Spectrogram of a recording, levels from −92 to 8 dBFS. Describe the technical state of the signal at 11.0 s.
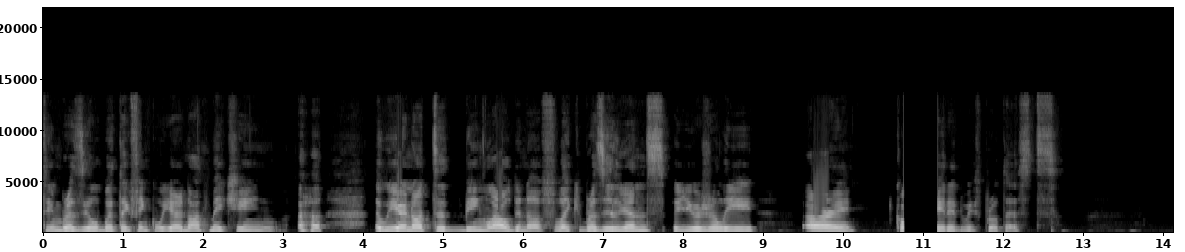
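At 11.0 s the speech is inside an audio dropout to silence lasting from 10.76 to 11.18 s, about 0.43 s, likely from the input being lost while recording continued. Unlike a natural pause, no room tone remains, and the speech resumes abruptly on "with protests".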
